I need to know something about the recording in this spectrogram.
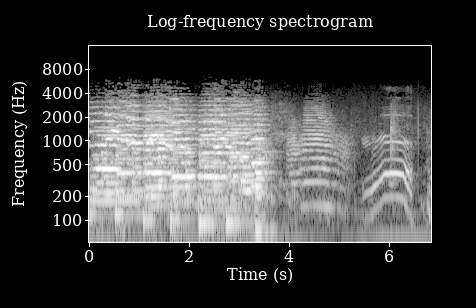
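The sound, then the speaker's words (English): A cow in a dark barn moos several times in a row, long, deep and loud, the later calls sliding up and down in pitch before trailing off. No one speaks. “Then you can milk the cow.”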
